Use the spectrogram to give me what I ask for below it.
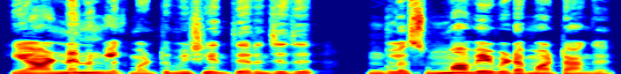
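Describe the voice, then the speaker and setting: A woman's voice: mid-range voice, steady tone, fast talker, clear, resonant tone, no room sound, clean studio sound, lightly acted. A woman voicing a proud young woman who answers back angrily and sarcastically, in an audio novel. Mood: defiant. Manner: angry, sarcastic.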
